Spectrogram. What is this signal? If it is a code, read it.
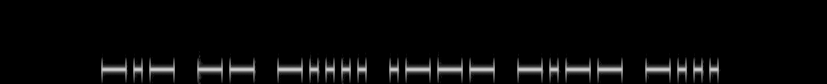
Morse code, heard as a keyed tone, about 15 wpm, 700 Hz. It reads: KM6JYB
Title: Speed Racing - USA 2x3 Call Signs 15wpm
